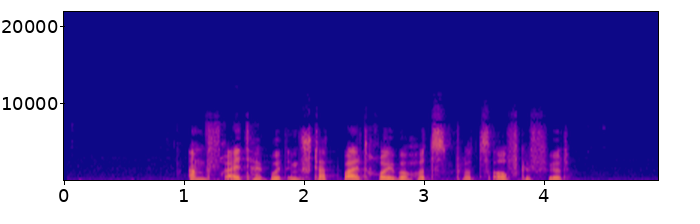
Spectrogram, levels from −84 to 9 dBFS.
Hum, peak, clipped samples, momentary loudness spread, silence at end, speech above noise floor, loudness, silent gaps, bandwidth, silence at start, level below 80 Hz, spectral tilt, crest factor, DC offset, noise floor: none; -12 dBFS; under 0.1%; 9 LU; 0.8 s; 39 dB; -33 LUFS; none; 9.8 kHz; 1.05 s; -52 dBFS; -5 dB/octave; 22 dB; under 0.1%; -71 dBFS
